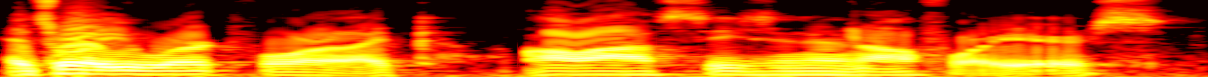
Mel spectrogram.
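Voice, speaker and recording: A man's voice: low voice, moderate pace, darkish tone, low-quality recording. A young man from Arizona who plays college football, giving laid-back, short answers in an interview. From Tucson, Arizona. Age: 20s. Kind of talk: casual interview.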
